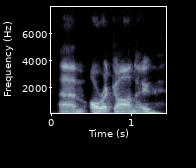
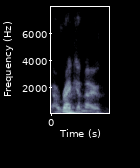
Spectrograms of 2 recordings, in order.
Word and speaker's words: oregano: So, yes, my whole life, I've always pronounced this oregano.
